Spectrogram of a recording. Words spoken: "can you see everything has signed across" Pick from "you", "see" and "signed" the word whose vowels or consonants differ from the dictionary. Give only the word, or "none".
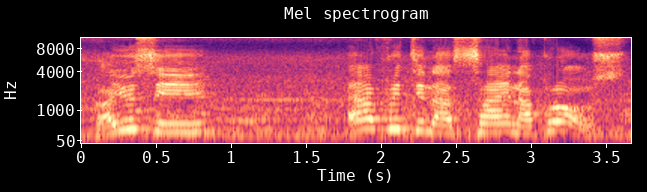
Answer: signed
